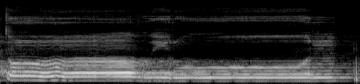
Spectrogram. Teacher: را کے اوپر پیش ہے، را کو پر پڑھیں گے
